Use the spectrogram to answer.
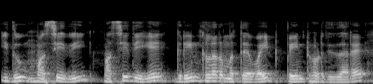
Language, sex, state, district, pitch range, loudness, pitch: Kannada, male, Karnataka, Bangalore, 130-160 Hz, -15 LUFS, 140 Hz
